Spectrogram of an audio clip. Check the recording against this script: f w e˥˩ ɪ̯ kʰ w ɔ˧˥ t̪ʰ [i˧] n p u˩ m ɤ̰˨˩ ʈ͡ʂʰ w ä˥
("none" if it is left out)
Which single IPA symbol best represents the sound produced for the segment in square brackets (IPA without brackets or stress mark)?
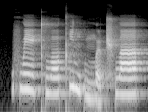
i˥˩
